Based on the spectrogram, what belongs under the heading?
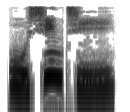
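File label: "五星级", Mandarin; chinese flashcards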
